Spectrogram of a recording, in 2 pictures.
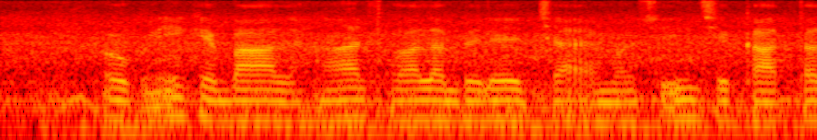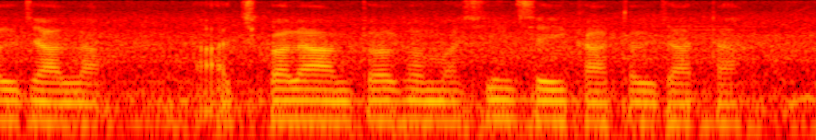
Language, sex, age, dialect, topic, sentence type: Bhojpuri, male, <18, Southern / Standard, agriculture, statement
